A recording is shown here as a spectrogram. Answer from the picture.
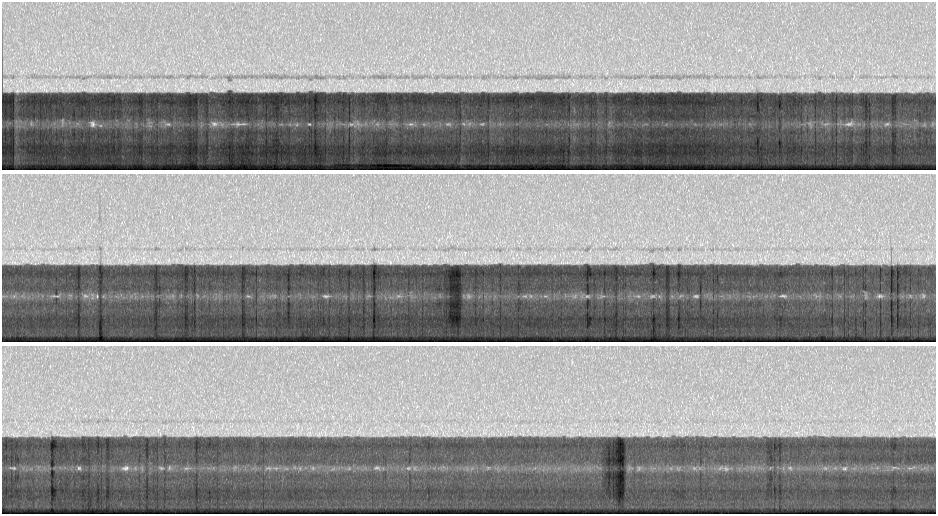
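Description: Nissan Bluebird Turbo race car's engine heard from inside the cabin, running at low revs as the car rolls slowly and comes to a stop, with a few light clicks and rattles from the car.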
